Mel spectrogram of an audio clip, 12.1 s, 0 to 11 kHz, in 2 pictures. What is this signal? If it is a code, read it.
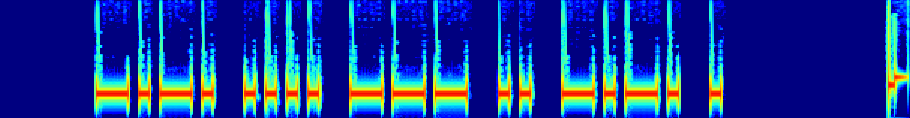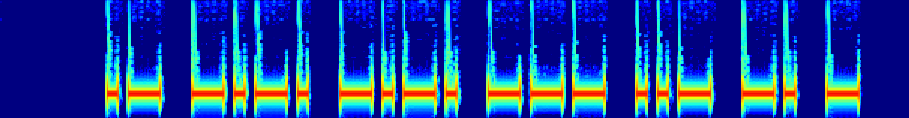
Morse code, heard as a keyed tone, about 17 wpm, 700 Hz. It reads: CHOICE ACCOUNT
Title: Sentences from Top 900 Words - New Word Drill - 17wpm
